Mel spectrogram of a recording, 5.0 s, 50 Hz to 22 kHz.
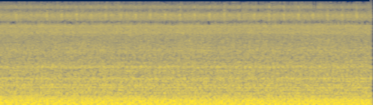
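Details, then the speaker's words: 1984 GMC Sierra Classic V8 after alternator belt tightened: fires right up, even low idle, no squeal or chirp; runs smoothly. "There we go. Fires right up. I'm telling y'all, this is a great truck."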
